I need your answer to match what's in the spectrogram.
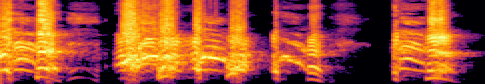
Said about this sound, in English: Sorry, I'm a little bit of a cough man today.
